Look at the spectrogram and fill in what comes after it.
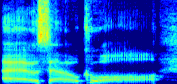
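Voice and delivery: creaky, low vocal fry, slow and dragged out. Showing the TikTok style of men speaking: slow, low creaky vocal fry. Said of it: "that kind of creaky voice like this".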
